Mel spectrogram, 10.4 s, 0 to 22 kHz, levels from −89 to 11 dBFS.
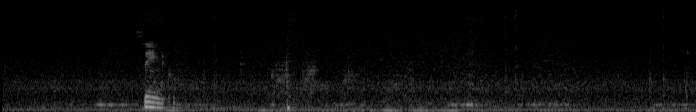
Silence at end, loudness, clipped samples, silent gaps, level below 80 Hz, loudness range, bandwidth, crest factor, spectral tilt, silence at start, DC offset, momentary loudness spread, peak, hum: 0 s; -44 LUFS; under 0.1%; none; -60 dBFS; 14 LU; 16.5 kHz; 28 dB; -7.5 dB/octave; 0.05 s; under 0.1%; 22 LU; -20 dBFS; none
